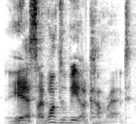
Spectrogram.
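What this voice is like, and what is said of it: Put-on accent. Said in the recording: “I don't know if that's the accent I wanted to go with.”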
